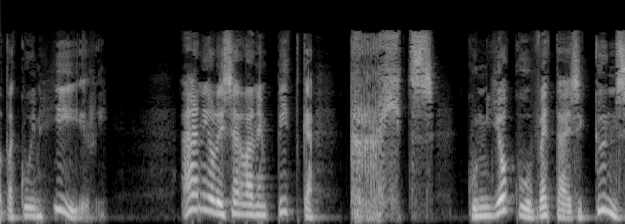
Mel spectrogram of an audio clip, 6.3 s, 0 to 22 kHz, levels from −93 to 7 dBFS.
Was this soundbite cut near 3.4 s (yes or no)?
yes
